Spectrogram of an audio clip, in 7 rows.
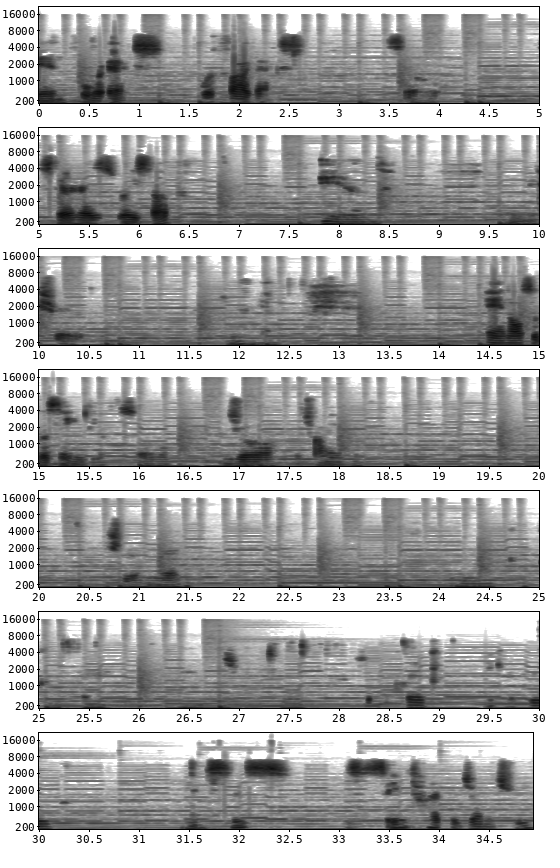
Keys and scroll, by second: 0.2 4, 0.5 x, 1.8 5, 2.1 x, 9.1 l, 11.8 Escape, 12.6 space, 16.0 l, 25.6 p, 27.5 space, 28.6 g, 31.6 m.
